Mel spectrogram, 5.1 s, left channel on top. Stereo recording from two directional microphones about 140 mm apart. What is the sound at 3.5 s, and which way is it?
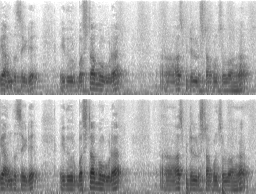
Speech, 35° right (ahead or behind).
